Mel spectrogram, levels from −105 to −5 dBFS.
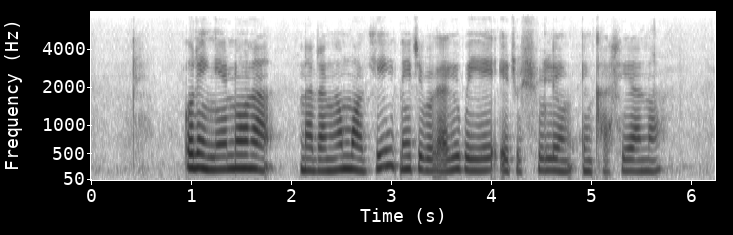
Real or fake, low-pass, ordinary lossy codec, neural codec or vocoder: fake; 7.2 kHz; none; codec, 16 kHz, 4 kbps, FunCodec, trained on Chinese and English, 50 frames a second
